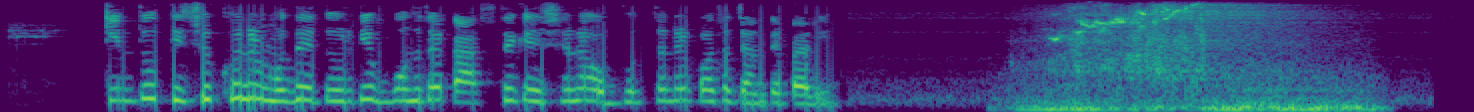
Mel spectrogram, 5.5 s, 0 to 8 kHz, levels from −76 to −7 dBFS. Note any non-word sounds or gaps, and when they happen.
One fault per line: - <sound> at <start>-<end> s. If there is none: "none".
- squeak at 3.7-5.3 s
